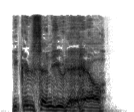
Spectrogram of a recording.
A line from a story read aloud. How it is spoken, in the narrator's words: snarled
